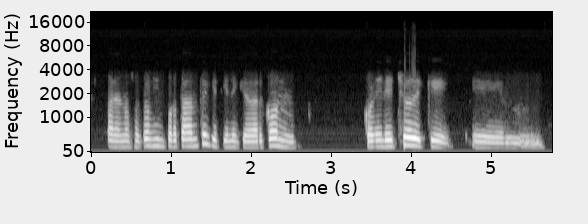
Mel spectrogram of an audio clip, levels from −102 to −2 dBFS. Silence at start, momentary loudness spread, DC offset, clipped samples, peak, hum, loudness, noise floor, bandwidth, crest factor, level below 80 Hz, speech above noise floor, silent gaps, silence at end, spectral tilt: 0.2 s; 13 LU; under 0.1%; under 0.1%; 0 dBFS; 50 Hz at -45 dBFS; -16 LUFS; -61 dBFS; 3.5 kHz; 16 dB; -62 dBFS; 46 dB; none; 0.15 s; -11 dB/octave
